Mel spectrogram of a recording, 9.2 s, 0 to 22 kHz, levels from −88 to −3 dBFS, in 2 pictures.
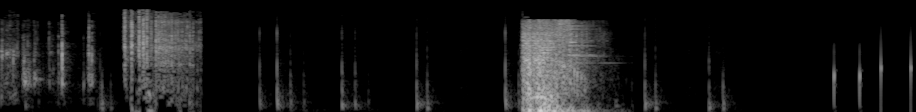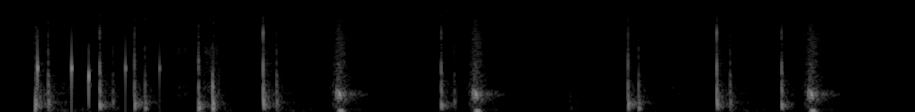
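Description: Audio missing between chunks shows up as two abrupt skips, at 2.39 s and 5.19 s, where the sound jumps forward with no gap of silence. Each skip drops roughly a fifth of a second. The cause is likely a recorder working in 3-second chunks and losing audio at each handover. On a waveform or spectrogram, each join is a sudden discontinuity where the envelope and spectral patterns break off and resume mid-shape, 2.8 s apart.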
